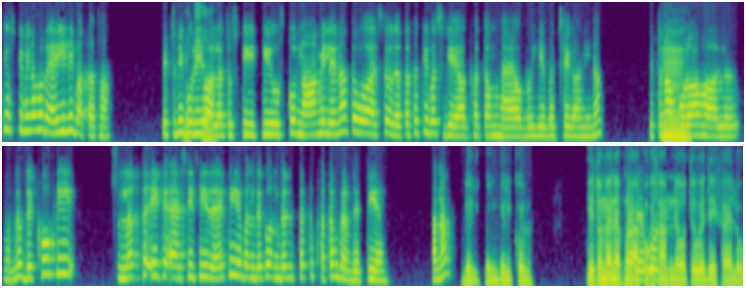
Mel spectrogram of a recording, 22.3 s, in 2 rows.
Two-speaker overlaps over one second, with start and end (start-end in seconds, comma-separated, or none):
none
